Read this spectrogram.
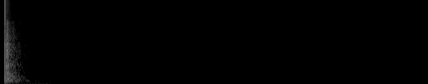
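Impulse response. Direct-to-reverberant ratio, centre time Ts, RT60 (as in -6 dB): -5.0 dB, 24 ms, 0.45 s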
